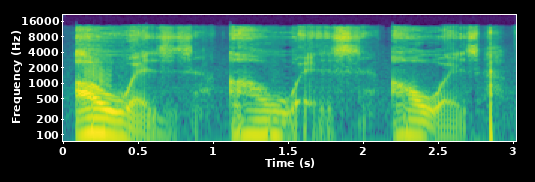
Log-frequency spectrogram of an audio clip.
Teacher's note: من ضمن هذه الفروقات إنه حرف ال L change to W sound after a vowel. So if L appears at the end of the syllable, it's pronounced like W sound.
